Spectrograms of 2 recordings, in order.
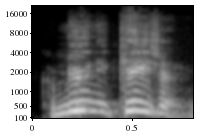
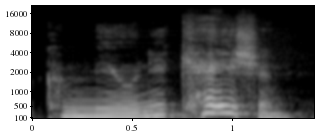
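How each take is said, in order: First: Communication said high and loud, both stresses hit hard; the wrong, over-hit communication; wrong equal stress. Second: Communication drawn out very slowly; slow-motion communication; slow stress demo. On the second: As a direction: stretch communication to show its beats. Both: Shown as a demonstration. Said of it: "같은 강세가 아니라".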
